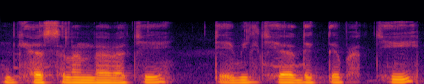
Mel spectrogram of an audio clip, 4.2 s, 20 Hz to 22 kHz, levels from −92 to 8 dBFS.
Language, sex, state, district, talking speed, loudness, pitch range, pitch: Bengali, male, West Bengal, Alipurduar, 100 wpm, -18 LUFS, 115-120 Hz, 120 Hz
